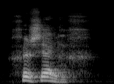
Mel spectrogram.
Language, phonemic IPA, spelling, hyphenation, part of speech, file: Dutch, /ɣəˈzɛ.ləx/, gezellig, ge‧zel‧lig, adjective, Nl-gezellig.ogg
- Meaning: 1. having an inviting and friendly ambiance; cosy, nice, pleasant, sociable, convivial 2. inclined to seek the company of others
